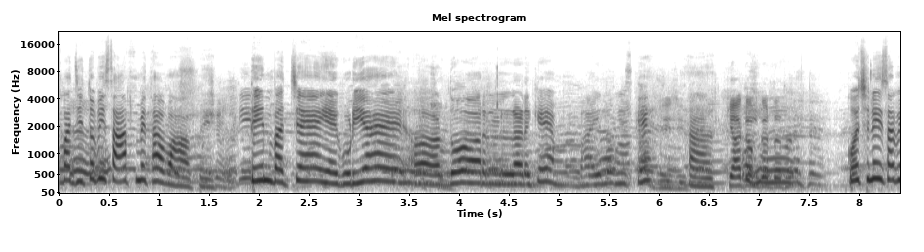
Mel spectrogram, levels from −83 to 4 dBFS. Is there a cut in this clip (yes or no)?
yes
